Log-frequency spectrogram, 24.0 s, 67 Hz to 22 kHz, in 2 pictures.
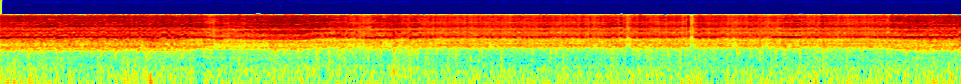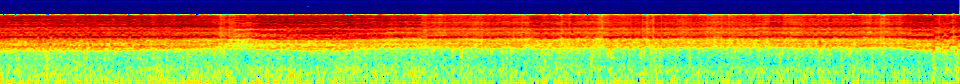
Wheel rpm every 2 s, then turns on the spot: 210, 220, 220, 230, 230, 220, 210, 220, 220, 230, 240, 230.
none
